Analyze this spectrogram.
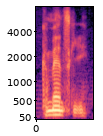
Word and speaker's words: Kaminsky: Kaminsky. I gotta say it right for the Polish brethren.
